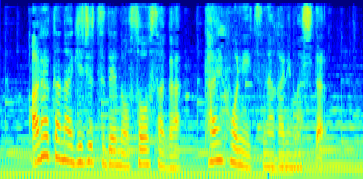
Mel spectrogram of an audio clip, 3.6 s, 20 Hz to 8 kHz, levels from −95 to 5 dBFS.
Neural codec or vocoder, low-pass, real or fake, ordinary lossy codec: none; 7.2 kHz; real; MP3, 48 kbps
